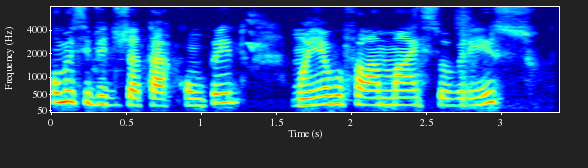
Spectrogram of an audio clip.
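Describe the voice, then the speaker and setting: A middle-aged woman casually giving advice in a vlog, telling stories in an animated way. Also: mid-range voice, brisk. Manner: lively, animated storytelling with quoted dialogue. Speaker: vlogger.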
